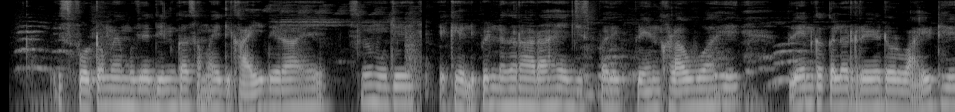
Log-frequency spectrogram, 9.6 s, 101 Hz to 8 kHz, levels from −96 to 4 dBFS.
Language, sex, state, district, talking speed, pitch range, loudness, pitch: Hindi, male, Chhattisgarh, Bilaspur, 220 wpm, 120-130 Hz, -34 LUFS, 125 Hz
